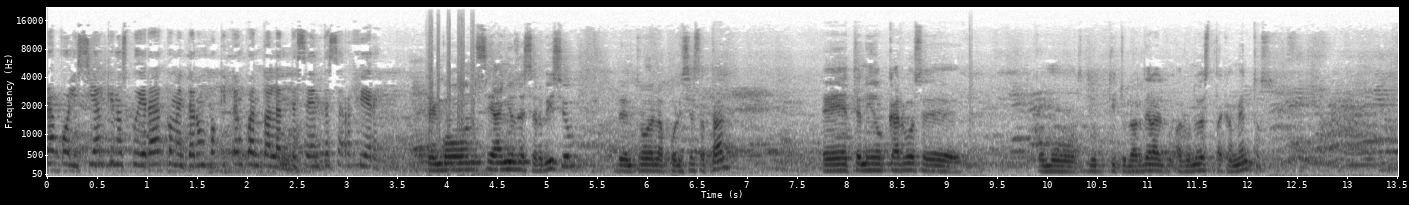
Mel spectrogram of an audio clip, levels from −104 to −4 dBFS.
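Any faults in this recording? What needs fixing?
Loose connector crackle appears from 3.78 to 4.27 s and again from 9.21 to 9.30 s. A worn or dirty contact is making and breaking as it moves. This chops the signal into irregular scratchy bursts. Clean or replace the connector and secure the cable.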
